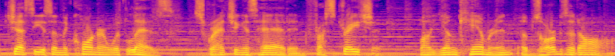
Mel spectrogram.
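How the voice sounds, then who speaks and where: A male narrator with a very low-pitched voice delivers scripted, present-tense dramatic narration. Music runs clearly underneath, as in a serialized audio drama. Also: normal speed.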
